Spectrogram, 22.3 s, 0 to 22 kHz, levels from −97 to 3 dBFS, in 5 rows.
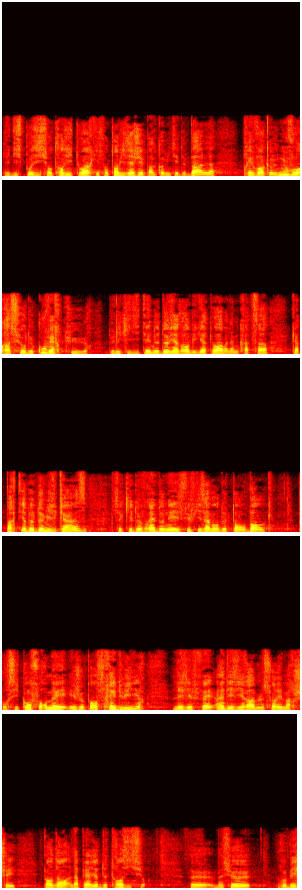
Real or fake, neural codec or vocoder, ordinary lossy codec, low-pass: fake; codec, 16 kHz, 16 kbps, FreqCodec, smaller model; none; none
